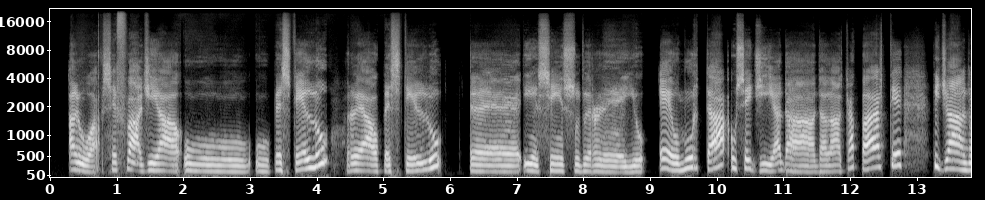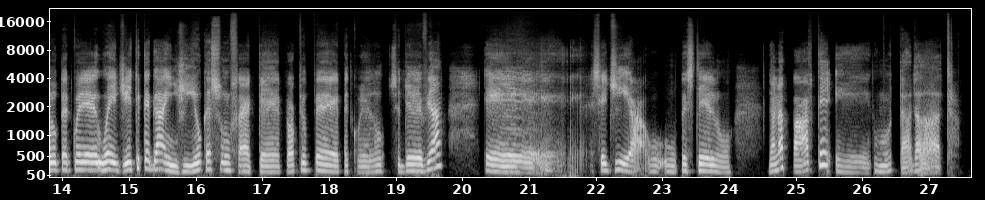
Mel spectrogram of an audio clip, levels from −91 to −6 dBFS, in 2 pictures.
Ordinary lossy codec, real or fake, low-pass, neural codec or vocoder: none; fake; 19.8 kHz; codec, 44.1 kHz, 2.6 kbps, DAC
